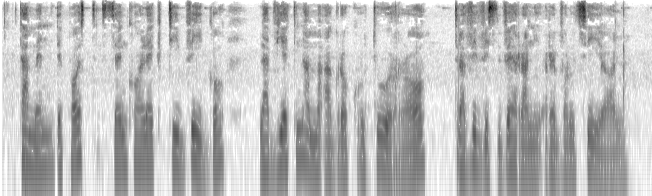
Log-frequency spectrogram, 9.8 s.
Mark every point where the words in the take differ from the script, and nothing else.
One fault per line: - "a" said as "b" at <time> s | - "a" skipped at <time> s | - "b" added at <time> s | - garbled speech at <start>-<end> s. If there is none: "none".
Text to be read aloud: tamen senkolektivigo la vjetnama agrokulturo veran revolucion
- "depost" added at 0.9 s
- "travivis" added at 6.9 s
